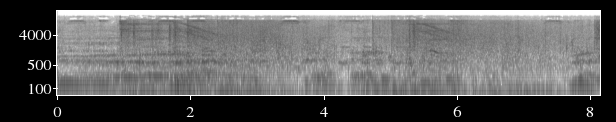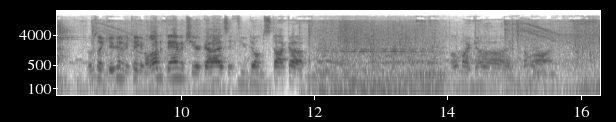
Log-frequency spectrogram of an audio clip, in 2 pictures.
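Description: Rocks crash and shatter.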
